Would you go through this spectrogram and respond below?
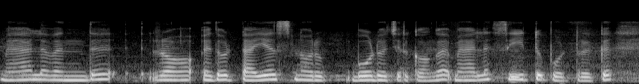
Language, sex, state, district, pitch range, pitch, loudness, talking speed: Tamil, female, Tamil Nadu, Kanyakumari, 195-215 Hz, 200 Hz, -15 LUFS, 115 wpm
